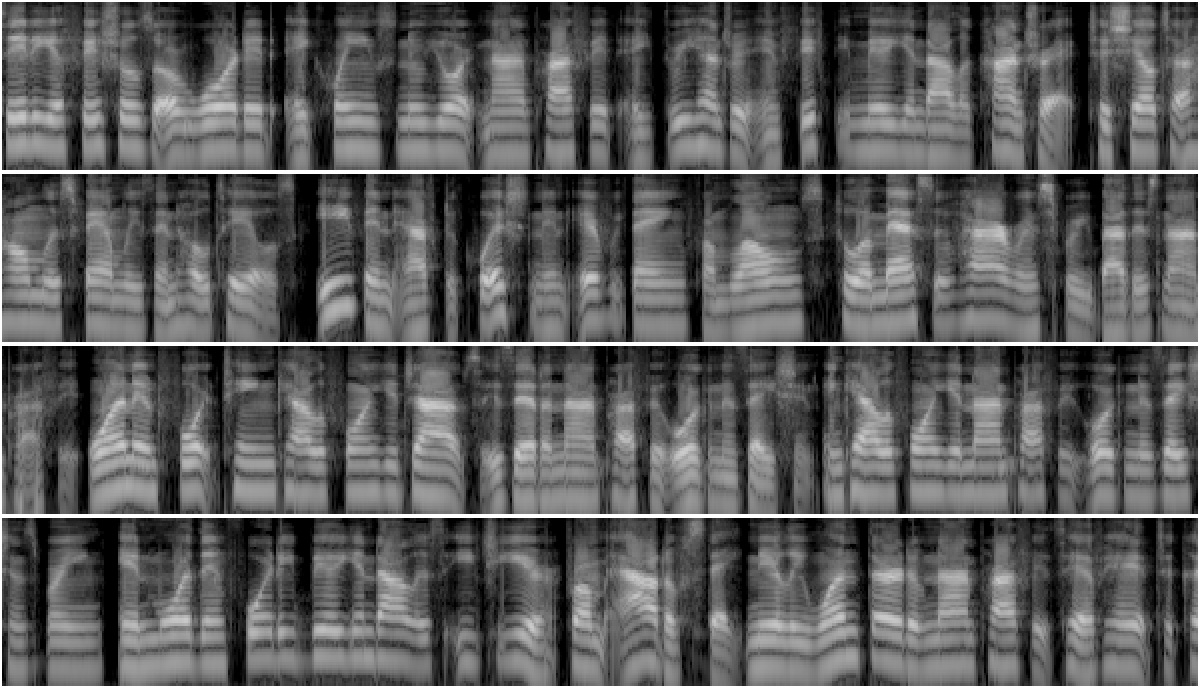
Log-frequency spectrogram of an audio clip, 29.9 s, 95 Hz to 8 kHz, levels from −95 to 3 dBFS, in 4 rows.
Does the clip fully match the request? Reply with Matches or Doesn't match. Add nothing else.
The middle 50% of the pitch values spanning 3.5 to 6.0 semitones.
Doesn't match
